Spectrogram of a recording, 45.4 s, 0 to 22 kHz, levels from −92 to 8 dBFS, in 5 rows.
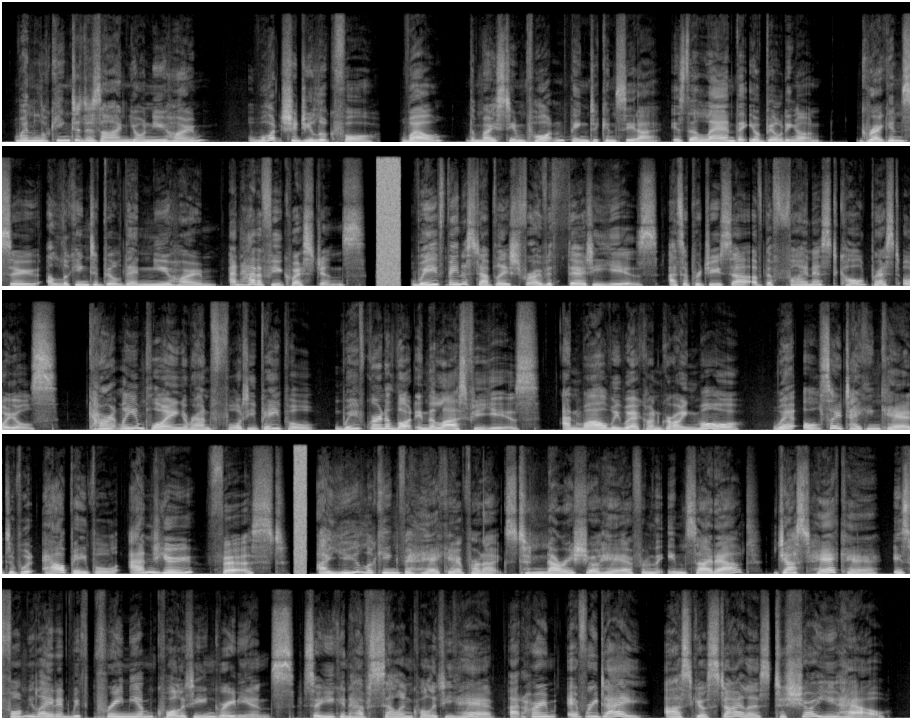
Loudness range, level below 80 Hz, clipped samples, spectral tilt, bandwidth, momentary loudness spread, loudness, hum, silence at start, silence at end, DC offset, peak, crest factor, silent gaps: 3 LU; -46 dBFS; under 0.1%; -3.5 dB/octave; over 20 kHz; 7 LU; -19 LUFS; none; 0.15 s; 0.25 s; under 0.1%; -4 dBFS; 16 dB; 3.77-3.97 s, 8.44-8.54 s, 12.71-12.81 s, 13.06-13.16 s, 30.11-30.15 s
